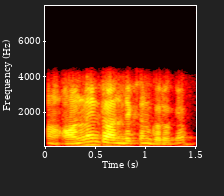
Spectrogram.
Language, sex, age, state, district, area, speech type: Hindi, male, 60+, Madhya Pradesh, Balaghat, rural, conversation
